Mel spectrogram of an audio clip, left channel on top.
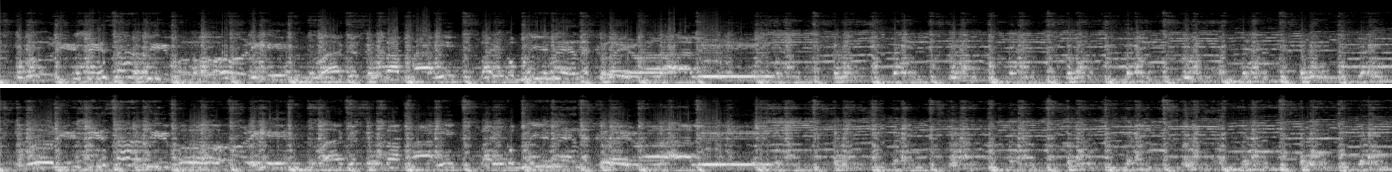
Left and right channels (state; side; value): normal; both; correlation 0.49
